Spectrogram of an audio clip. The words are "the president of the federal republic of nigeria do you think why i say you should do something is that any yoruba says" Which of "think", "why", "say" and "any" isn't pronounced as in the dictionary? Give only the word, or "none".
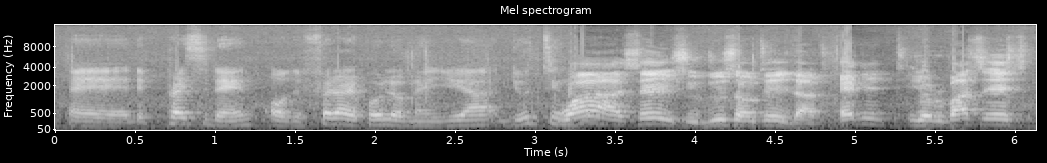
think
